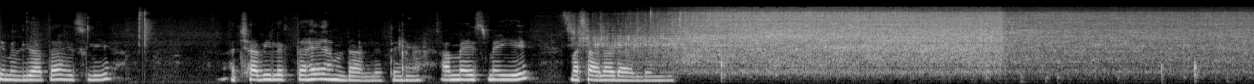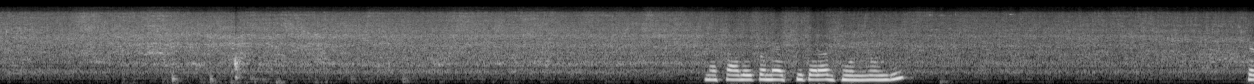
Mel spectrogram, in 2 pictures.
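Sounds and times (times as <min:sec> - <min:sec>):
paste sizzling in hot oil: 0:05.7 - 0:25.0.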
